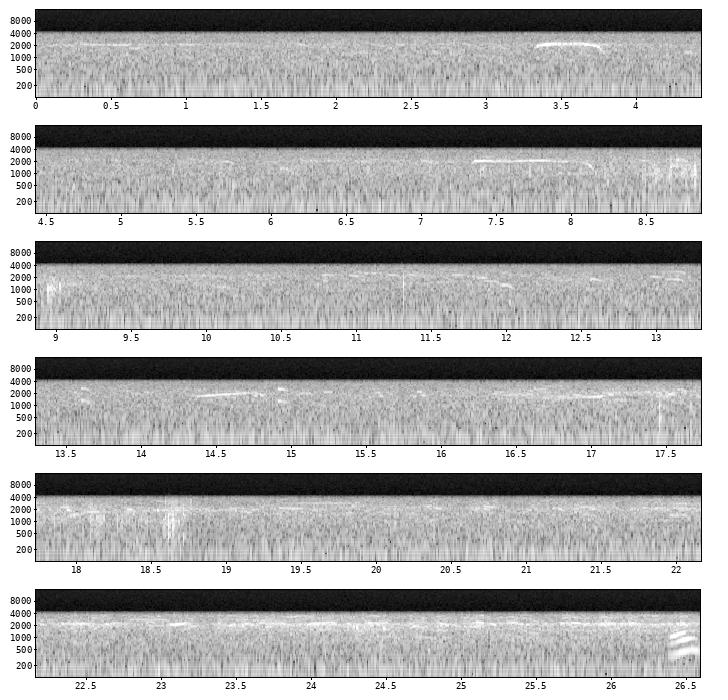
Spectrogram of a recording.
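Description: Gulls calling now and then over a steady hiss, the calls coming thicker near the end. A single sharp knock about two-thirds through.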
